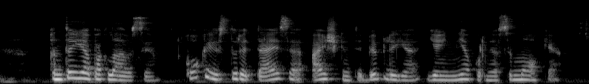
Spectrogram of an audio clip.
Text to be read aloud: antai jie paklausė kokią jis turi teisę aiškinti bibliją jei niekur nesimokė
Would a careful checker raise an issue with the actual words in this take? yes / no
no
